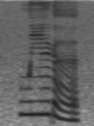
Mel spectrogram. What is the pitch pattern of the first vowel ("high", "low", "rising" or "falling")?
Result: high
